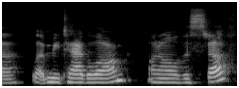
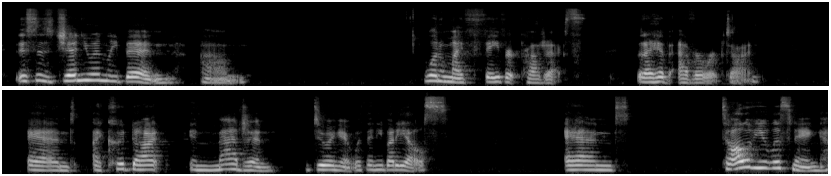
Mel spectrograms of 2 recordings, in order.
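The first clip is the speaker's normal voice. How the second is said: voice catching, choked up, on the verge of crying. Thanking the two people they worked with week after week, choking up, about to cry. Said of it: "I am a crier and I am about to cry".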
